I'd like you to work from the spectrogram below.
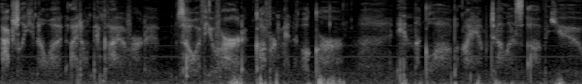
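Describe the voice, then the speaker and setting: Noticeable background noise runs beneath a whispering voice. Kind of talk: ASMR whisper ramble. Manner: whispered; casual, chatty.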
